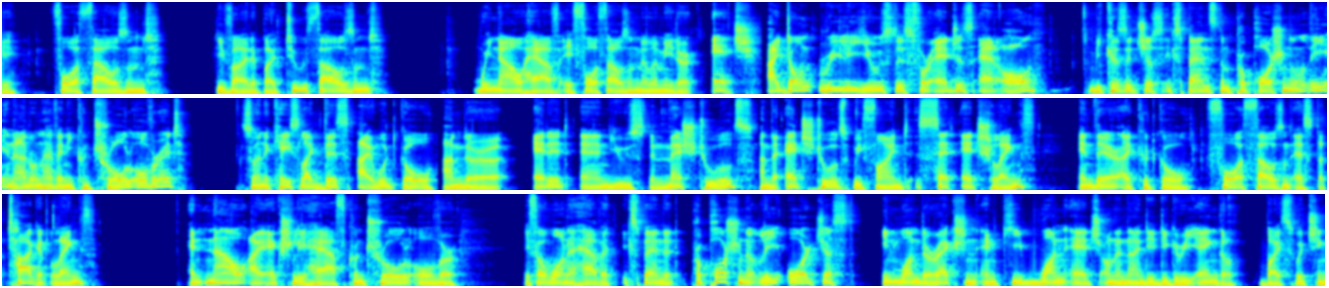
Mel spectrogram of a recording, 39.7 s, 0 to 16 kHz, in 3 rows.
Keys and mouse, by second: 0.3 KP_4, 0.7 KP_0, 0.9 KP_0, 1.0 KP_0, 2.1 KP_Divide, 2.7 KP_2, 3.1 KP_0, 3.3 KP_0, 3.5 KP_0, 4.4 KP_Enter, 15.6 ctrl+z, 18.5 click, 19.8 click, 22.6-27.8 drag, 25.6 KP_0, 25.8 KP_0, 38.7-39.7 drag.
